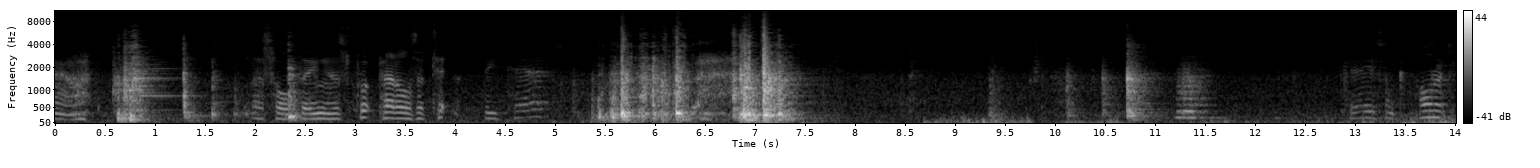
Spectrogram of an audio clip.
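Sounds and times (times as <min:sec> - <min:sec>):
metal parts clanking and rattling: 0:00.5 - 0:02.8, 0:05.2 - 0:07.8.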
